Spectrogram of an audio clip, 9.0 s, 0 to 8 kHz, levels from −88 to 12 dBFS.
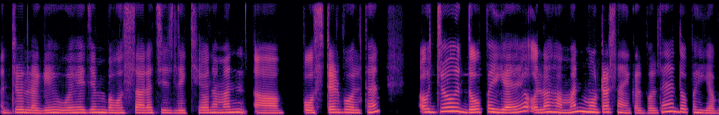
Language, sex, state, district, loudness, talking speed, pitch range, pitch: Chhattisgarhi, female, Chhattisgarh, Rajnandgaon, -20 LUFS, 200 wpm, 175-210 Hz, 190 Hz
